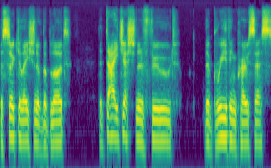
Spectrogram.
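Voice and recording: The clip features reading aloud in a natural voice. Nothing stirs in the quiet background.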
